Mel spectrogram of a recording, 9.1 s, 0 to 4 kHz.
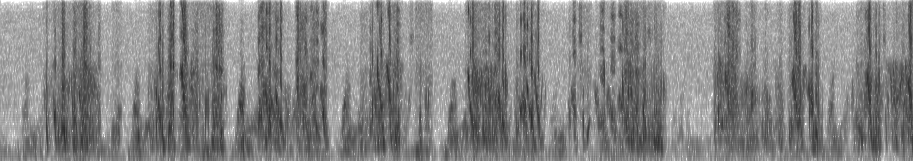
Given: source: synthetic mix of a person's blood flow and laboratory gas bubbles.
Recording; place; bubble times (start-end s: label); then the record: Doppler ultrasound of blood flow; precordium
0.43-1.02 s: bubbles
1.11-1.24 s: bubbles
1.48-2.29 s: bubbles
2.56-2.90 s: bubbles
2.95-3.31 s: bubbles
3.60-4.33 s: bubbles
4.65-5.46 s: bubbles
5.68-6.67 s: bubbles
7.13-8.25 s: bubbles
8.51-9.14 s: bubbles
From the record:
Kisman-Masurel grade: 444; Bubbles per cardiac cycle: continuous sound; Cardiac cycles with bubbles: 100%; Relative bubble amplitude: maximal (0.775 to 0.999); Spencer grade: 4 (maximum detectable bubble signal sounding continuously throughout systole and diastole of every cardiac period, and overriding the amplitude of the normal cardiac signals); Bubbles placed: only in the low amplitude regions of the cardiac cycle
